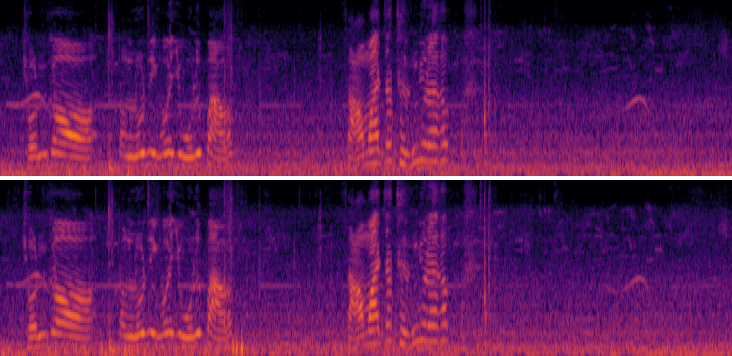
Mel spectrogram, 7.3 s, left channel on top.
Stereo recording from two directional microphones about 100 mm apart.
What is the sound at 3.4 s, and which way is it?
Speech, 25° left (ahead or behind).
